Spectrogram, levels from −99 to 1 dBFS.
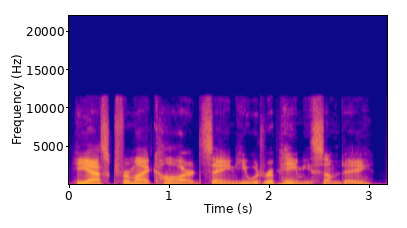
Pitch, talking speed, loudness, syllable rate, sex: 85 Hz, 225 wpm, -23 LUFS, 4.7 syllables/s, male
